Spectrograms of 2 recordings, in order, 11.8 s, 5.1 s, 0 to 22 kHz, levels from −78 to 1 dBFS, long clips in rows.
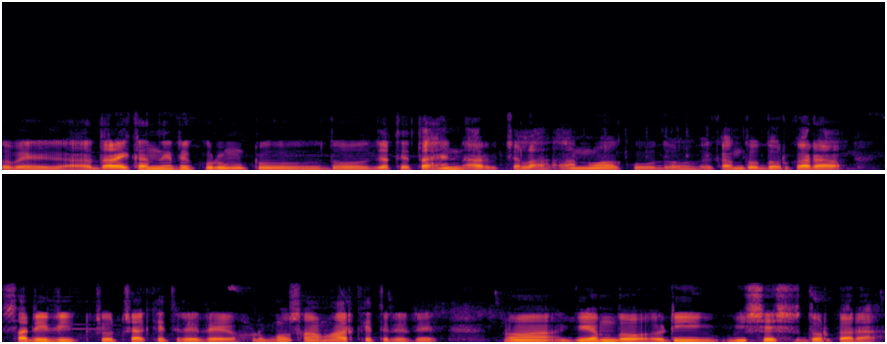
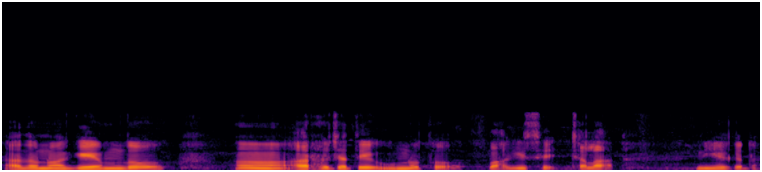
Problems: none marked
